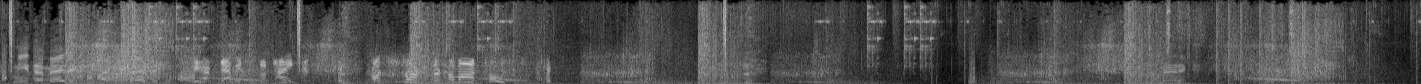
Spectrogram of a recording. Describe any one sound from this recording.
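Artillery shells whistle as they fall.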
